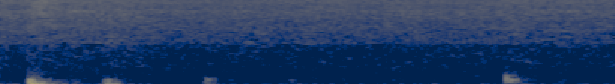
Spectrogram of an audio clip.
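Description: Near silence: room tone, with a few faint low thumps in the first second and one more near the end.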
